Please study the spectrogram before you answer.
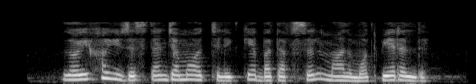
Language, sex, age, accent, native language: Uzbek, female, 12-17, Jizzax, Uzbek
